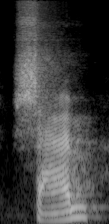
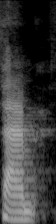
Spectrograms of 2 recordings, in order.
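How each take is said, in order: First: The first sound is like sh. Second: The first sound is like th. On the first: "palatization of S, which means it sounds like a sh more than an S" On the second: "Or it might be a dentalized"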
